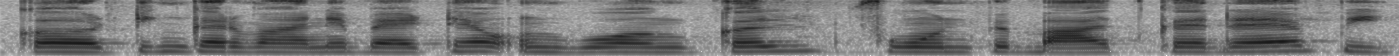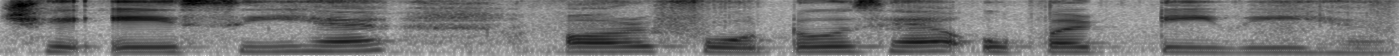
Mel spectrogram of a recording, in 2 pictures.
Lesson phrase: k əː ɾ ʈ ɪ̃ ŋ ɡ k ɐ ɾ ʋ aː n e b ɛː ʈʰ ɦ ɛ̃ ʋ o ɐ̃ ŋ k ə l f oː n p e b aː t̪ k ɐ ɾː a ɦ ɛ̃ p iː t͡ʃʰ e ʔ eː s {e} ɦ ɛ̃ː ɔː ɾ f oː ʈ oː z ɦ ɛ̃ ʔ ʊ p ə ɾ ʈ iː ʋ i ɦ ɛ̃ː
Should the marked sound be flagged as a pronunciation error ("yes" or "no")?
yes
